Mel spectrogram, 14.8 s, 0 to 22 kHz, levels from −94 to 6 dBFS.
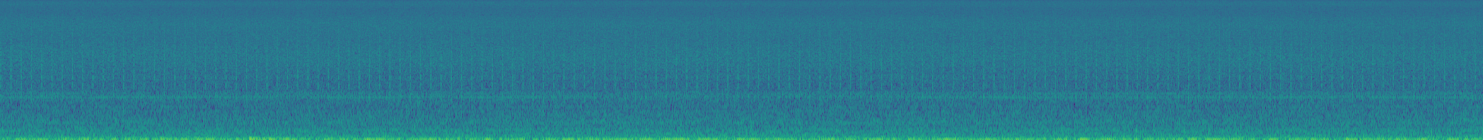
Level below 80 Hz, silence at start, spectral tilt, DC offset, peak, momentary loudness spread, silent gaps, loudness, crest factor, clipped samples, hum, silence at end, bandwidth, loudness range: -28 dBFS; 0 s; -2.5 dB/octave; under 0.1%; -8 dBFS; 1 LU; none; -29 LUFS; 18 dB; under 0.1%; none; 0 s; over 20 kHz; 0 LU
